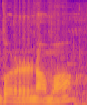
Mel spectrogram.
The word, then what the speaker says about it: Purnama: Hai saya nama saya Purnomo porno memang porno itu tulisannya Purnama itu karena apa Karena karena ejaan bahasa Indonesia yang benar kalau kepingin dipanggil Purnomo tentu manggilnya kan Nulisnya pakai Purnama itu menurut guru saya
